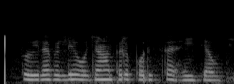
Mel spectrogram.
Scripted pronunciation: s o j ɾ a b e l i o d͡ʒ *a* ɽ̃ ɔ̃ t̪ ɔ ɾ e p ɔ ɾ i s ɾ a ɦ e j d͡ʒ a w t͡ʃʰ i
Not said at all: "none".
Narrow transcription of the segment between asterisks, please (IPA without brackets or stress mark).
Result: a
